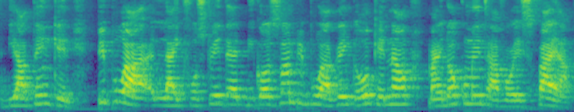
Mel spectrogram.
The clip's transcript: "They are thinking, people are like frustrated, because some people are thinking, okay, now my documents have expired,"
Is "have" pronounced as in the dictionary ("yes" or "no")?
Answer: no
